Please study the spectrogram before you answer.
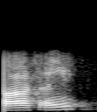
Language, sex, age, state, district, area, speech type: Sindhi, male, 30-45, Madhya Pradesh, Katni, rural, conversation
